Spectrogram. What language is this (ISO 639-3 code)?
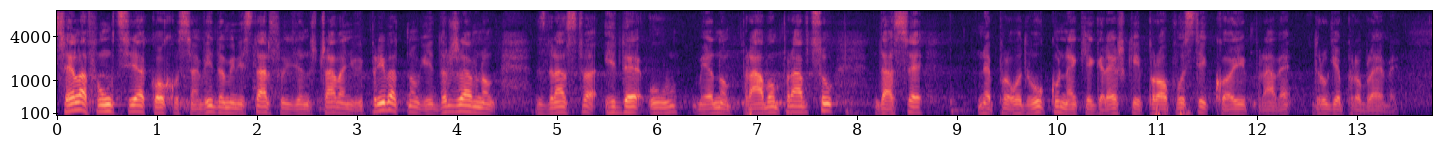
srp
